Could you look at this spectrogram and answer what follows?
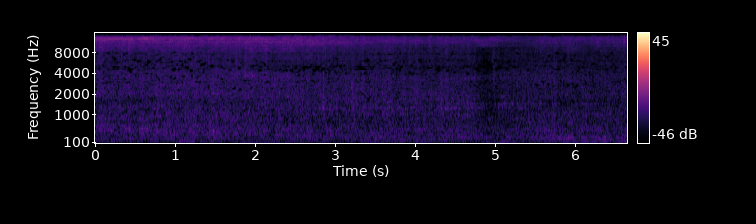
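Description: Model railway train, a BR 64 tank locomotive hauling coaches, running past on the track: a steady hissing run noise of motor and wheels that eases off a little after about five seconds as it moves away.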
